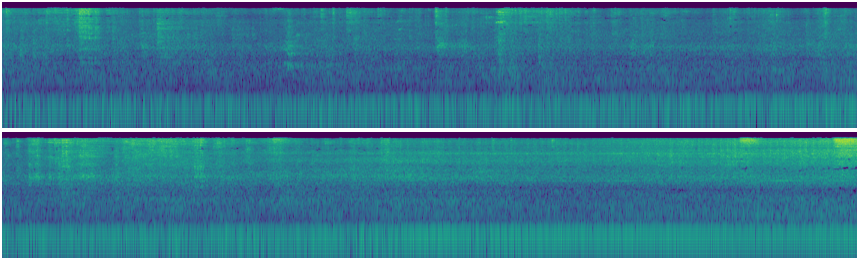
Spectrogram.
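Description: Freight train of covered grain hopper cars rolling past close by: a steady low rumble of steel wheels on the rails, with a few sharp clicks, growing louder in the last several seconds.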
